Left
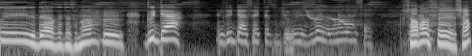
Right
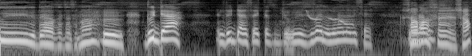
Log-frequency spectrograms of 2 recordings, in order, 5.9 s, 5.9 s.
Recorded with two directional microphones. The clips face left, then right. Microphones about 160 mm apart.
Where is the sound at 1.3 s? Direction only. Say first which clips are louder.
Right 6 dB; 90° right.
